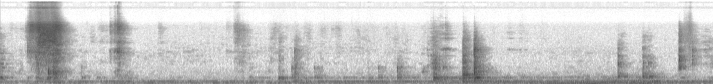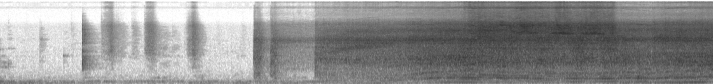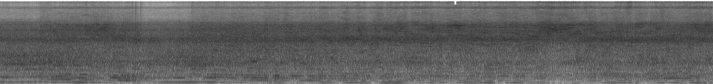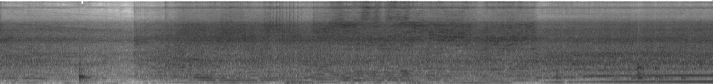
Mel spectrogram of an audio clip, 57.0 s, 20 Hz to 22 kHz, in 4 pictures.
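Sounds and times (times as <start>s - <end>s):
power tool cutting wood: 19.4s - 57.0s.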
